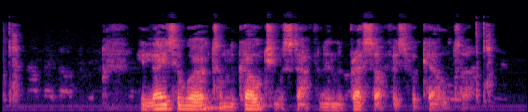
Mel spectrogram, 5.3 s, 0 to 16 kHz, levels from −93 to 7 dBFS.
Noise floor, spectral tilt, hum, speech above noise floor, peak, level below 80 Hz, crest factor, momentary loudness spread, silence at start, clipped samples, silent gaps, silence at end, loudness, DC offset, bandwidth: -47 dBFS; -4.5 dB/octave; none; 25 dB; -4 dBFS; -56 dBFS; 18 dB; 18 LU; 0.1 s; under 0.1%; none; 0.35 s; -22 LUFS; under 0.1%; 9.4 kHz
